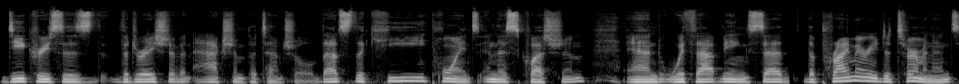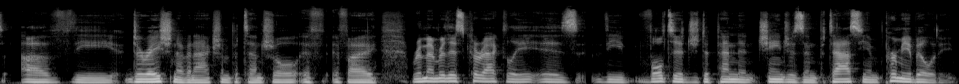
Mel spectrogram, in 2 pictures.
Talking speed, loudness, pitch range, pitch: 135 wpm, -23 LUFS, 105-130 Hz, 115 Hz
